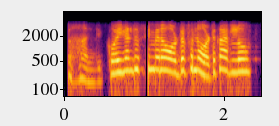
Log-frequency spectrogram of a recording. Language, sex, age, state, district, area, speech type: Punjabi, female, 30-45, Punjab, Shaheed Bhagat Singh Nagar, urban, conversation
